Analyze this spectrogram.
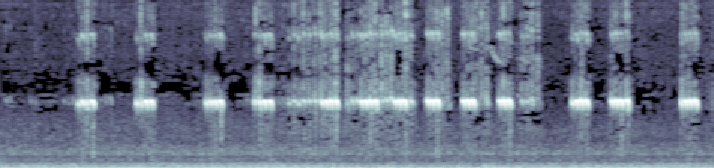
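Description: A cricket gives short, pure, high-pitched chirps in an uneven run, sometimes paired, about two each second.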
